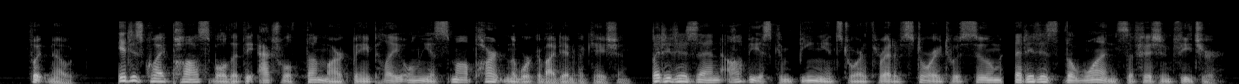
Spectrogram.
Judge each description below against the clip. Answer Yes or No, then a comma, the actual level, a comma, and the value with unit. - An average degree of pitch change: No, wide, 9.0 semitones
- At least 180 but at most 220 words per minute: Yes, average, 200 wpm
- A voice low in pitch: Yes, low, 100 Hz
